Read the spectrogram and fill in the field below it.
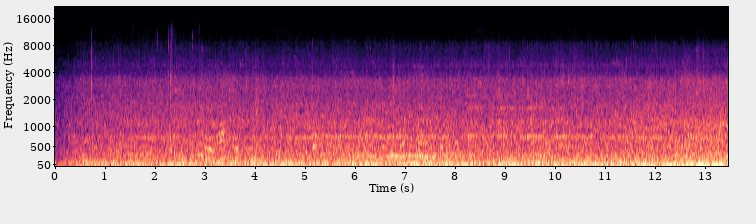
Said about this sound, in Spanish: Si ponía atención, vaya a escuchar de fondo una fuente de agua. ¿Dónde es esto? Te presento la Plaza de Armas de Santiago sin gente.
